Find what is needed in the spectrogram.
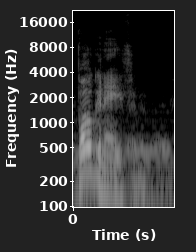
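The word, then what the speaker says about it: Bogenhafen: over bog - or baaga - no it's bogan Haven it's bogan Haven that's it bogan - lets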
